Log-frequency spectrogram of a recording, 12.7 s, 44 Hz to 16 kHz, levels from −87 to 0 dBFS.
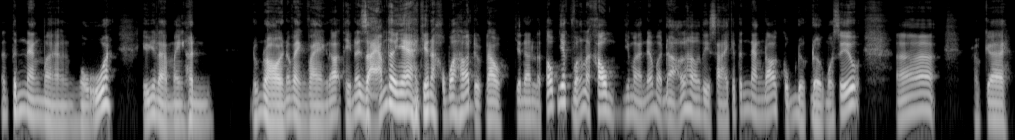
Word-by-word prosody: Ơ, 130 Hz, -, -10 dB
tính 150 Hz, +2 st, -1 dB
năng 120 Hz, -4 st, 0 dB
mà 100 Hz, -3 st, -2 dB
ngủ 95 Hz, -, 0 dB
á, 205 Hz, -, +6 dB, 0.4 s
kiểu 110 Hz, -, -2 dB
như 135 Hz, -, 0 dB
là 105 Hz, -6 st, +2 dB
màn 100 Hz, +1 st, -4 dB
hình 100 Hz, -1 st, -3 dB, 0.5 s
đúng 115 Hz, +4 st, -7 dB
rồi, 100 Hz, -8 st, +6 dB
nó 125 Hz, -, -2 dB
vàng 115 Hz, -7 st, +1 dB
vàng 95 Hz, -1 st, -1 dB
đó, 125 Hz, +2 st, +1 dB
thì 110 Hz, -, -4 dB
nó 150 Hz, +7 st, 0 dB
giảm 150 Hz, +7 st, +5 dB
thôi 190 Hz, -5 st, +7 dB
nha, 160 Hz, -4 st, +7 dB
chứ 145 Hz, 0 st, +5 dB
nó 150 Hz, -, +1 dB
không -, -, -8 dB
có 140 Hz, -, +4 dB
hết 145 Hz, +6 st, +1 dB
được 105 Hz, -, -6 dB
đâu, 110 Hz, -2 st, +2 dB, 0.2 s
cho -, -, -4 dB
nên 115 Hz, -2 st, -4 dB
là 100 Hz, -, -8 dB
tốt 165 Hz, +3 st, +2 dB
nhất 220 Hz, 0 st, +3 dB
vẫn 175 Hz, -, -2 dB
là 165 Hz, -, -1 dB
không, 155 Hz, -5 st, +3 dB
nhưng 135 Hz, +1 st, -11 dB
mà 115 Hz, -4 st, -5 dB
nếu 130 Hz, -, -5 dB
mà 145 Hz, -, -5 dB
đỡ 120 Hz, +6 st, -4 dB
hơn 135 Hz, -6 st, -3 dB
thì 115 Hz, -, -5 dB
xài 100 Hz, -1 st, -6 dB
cái 130 Hz, -, -11 dB
tính 150 Hz, +3 st, -10 dB
năng 135 Hz, -4 st, -4 dB
đó 135 Hz, +4 st, -1 dB
cũng 125 Hz, -3 st, -10 dB
được 100 Hz, -, -6 dB
được 100 Hz, -1 st, -2 dB
một 105 Hz, +1 st, -8 dB
xíu, 165 Hz, -, +2 dB, 0.5 s
á, 145 Hz, +7 st, -2 dB, 0.5 s
OK. 105 Hz, 0 st, -1 dB
125 Hz, 265 wpm, -23 LUFS, 105-150 Hz, 0.5 s, thôi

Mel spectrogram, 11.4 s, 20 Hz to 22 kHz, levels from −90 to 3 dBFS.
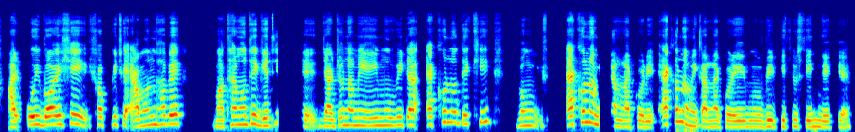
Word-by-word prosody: আর 180 Hz, -, +5 dB, 0.2 s
ঐ -, -, +12 dB, 0.2 s
বয়সেই 260 Hz, +2 st, +5 dB, 0.2 s
সবকিছু 240 Hz, +1 st, -3 dB, 0.2 s
এমনভাবে 255 Hz, +5 st, +2 dB, 0.6 s
মাথার 230 Hz, +7 st, 0 dB
মধ্যে 260 Hz, +2 st, +2 dB
গেঁথে 220 Hz, +7 st, -1 dB
গেছে, 200 Hz, -6 st, -11 dB, 0.2 s
যার 200 Hz, -1 st, +3 dB
জন্য 235 Hz, +1 st, -3 dB
আমি 230 Hz, -, -1 dB
এই 230 Hz, -, -1 dB
মুভিটা 235 Hz, +1 st, 0 dB, 0.3 s
এখনও 320 Hz, +5 st, -3 dB
দেখি, 270 Hz, +4 st, -5 dB, 0.4 s
এবং 220 Hz, +2 st, -2 dB, 0.2 s
স -, -, -22 dB, 0.4 s
এখনো 325 Hz, +6 st, +1 dB
আমি 255 Hz, -2 st, 0 dB
কান্না 190 Hz, -3 st, -1 dB
করি 175 Hz, -1 st, 0 dB, 0.2 s
এখনো 340 Hz, +7 st, +2 dB
আমি 215 Hz, -2 st, -1 dB
কান্না 185 Hz, 0 st, +1 dB
করি 180 Hz, -1 st, +1 dB
এই -, -, -1 dB
মুভির 185 Hz, +1 st, +1 dB
কিছু 190 Hz, +1 st, -3 dB
সিন 185 Hz, +1 st, 0 dB
দেখে। 175 Hz, +2 st, -4 dB
230 Hz, 165 wpm, -21 LUFS, 190-260 Hz, 0.6 s, ঐ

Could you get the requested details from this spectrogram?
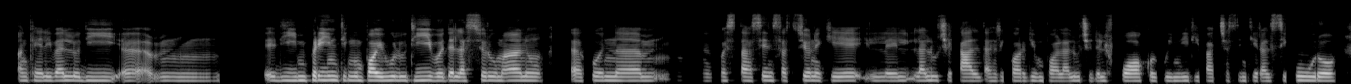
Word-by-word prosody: anche 180 Hz, 0 st, -3 dB
a -, -, +2 dB
livello 180 Hz, 0 st, +2 dB
di, 180 Hz, 0 st, -2 dB
mhmm, 175 Hz, -1 st, -4 dB, 0.4 s
e -, -, -1 dB
di 180 Hz, 0 st, -1 dB
imprinting 190 Hz, 0 st, +3 dB
un 185 Hz, -, +2 dB
po' 190 Hz, 0 st, +8 dB
evolutivo 185 Hz, 0 st, +4 dB
dell'essere 180 Hz, +1 st, +2 dB
umano, 180 Hz, 0 st, +3 dB, 0.3 s
ehm, -, -, 0 dB
con 185 Hz, -1 st, 0 dB
ehm, 175 Hz, 0 st, -1 dB, 0.5 s
questa 180 Hz, 0 st, -2 dB
sensazione 185 Hz, 0 st, -2 dB
che 180 Hz, +1 st, -1 dB
il 175 Hz, 0 st, -8 dB
il 175 Hz, +1 st, -2 dB
la 180 Hz, -, 0 dB
luce 185 Hz, -1 st, -2 dB
calda 170 Hz, -1 st, +1 dB
ricordi 170 Hz, +1 st, -4 dB
un 175 Hz, -, -4 dB
po' 165 Hz, 0 st, -4 dB
la 160 Hz, 0 st, -2 dB
luce 180 Hz, +1 st, -2 dB
del 170 Hz, +1 st, -4 dB
fuoco 170 Hz, 0 st, +1 dB
e -, -, -3 dB
quindi 170 Hz, 0 st, -3 dB
ti 175 Hz, 0 st, -10 dB
faccia 170 Hz, -1 st, -5 dB
sentire 170 Hz, 0 st, -7 dB
al 165 Hz, -, -5 dB
sicuro. 180 Hz, -2 st, +2 dB
180 Hz, 170 wpm, -24 LUFS, 175-185 Hz, 0.5 s, po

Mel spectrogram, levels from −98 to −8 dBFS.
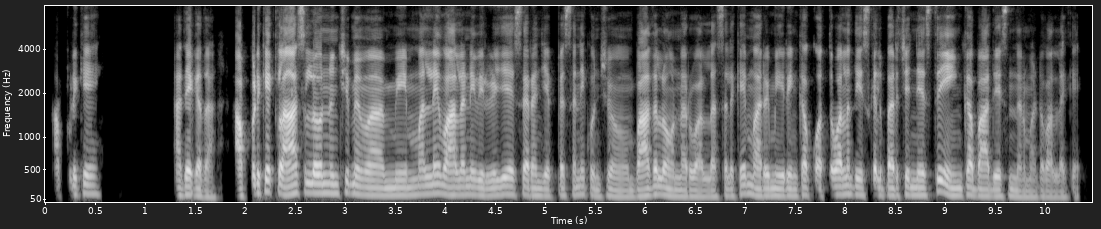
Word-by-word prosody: అప్పటికే 135 Hz, +2 st, -3 dB, 0.9 s
అదే -, -, +3 dB
కదా! -, -, -1 dB, 0.3 s
అప్పటికే -, -, +3 dB
క్లాస్‌లో 145 Hz, +1 st, +6 dB
నుంచి 140 Hz, +2 st, -2 dB
మిమ్మ 120 Hz, -2 st, +2 dB, 0.2 s
మిమ్మల్ని 125 Hz, +4 st, +1 dB
వాళ్ళని 120 Hz, 0 st, +3 dB
విరివి 110 Hz, +1 st, -2 dB
చేశారని 110 Hz, -3 st, -1 dB
చెప్పేసని 110 Hz, +4 st, -3 dB
కొంచెం 100 Hz, +1 st, -6 dB, 0.3 s
బాధలో 120 Hz, +3 st, +3 dB
ఉన్నారు 95 Hz, 0 st, -4 dB
వాళ్ళు 90 Hz, 0 st, -4 dB
అసలకే. 105 Hz, +7 st, -4 dB
మరి 105 Hz, 0 st, +1 dB
మీరు 105 Hz, 0 st, -1 dB
ఇంకా -, -, -2 dB
కొత్త -, -, -4 dB
వాళ్ళని 125 Hz, 0 st, 0 dB
తీసుకెళ్ళి 115 Hz, -, -3 dB
పరిచయం 115 Hz, -2 st, -2 dB
చేస్తే 110 Hz, +10 st, -1 dB
ఇంకా 110 Hz, -, -1 dB
బాధేసిందన్నమాట 95 Hz, -4 st, -3 dB
వాళ్ళకి. 80 Hz, -1 st, -11 dB
115 Hz, 160 wpm, -25 LUFS, 100-125 Hz, 0.9 s, క్లాస్‌లో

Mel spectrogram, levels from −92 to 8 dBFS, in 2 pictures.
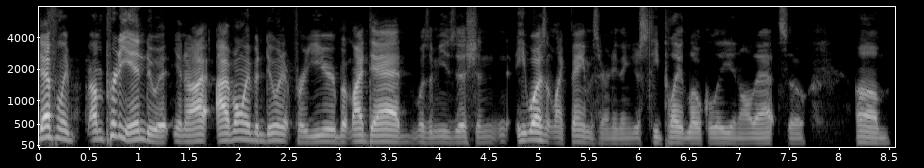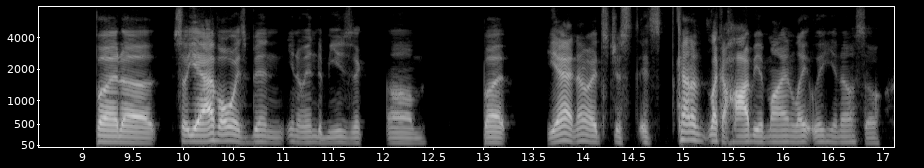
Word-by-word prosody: definitely 205 Hz, -8 st, +7 dB, 0.2 s
I'm 175 Hz, +1 st, +1 dB
pretty 250 Hz, -10 st, +1 dB
into 180 Hz, -, 0 dB
it, 475 Hz, -1 st, +1 dB
you -, -, -8 dB
know, -, -, -3 dB
I -, -, +5 dB
I've 150 Hz, +3 st, +5 dB
only 175 Hz, -1 st, +2 dB
been 150 Hz, -2 st, -8 dB
doing 150 Hz, +1 st, -3 dB
it -, -, -10 dB
for 120 Hz, -, -7 dB
a 115 Hz, -, -9 dB
year, 130 Hz, +1 st, -5 dB
but -, -, -4 dB
my 135 Hz, 0 st, +3 dB
dad 130 Hz, -2 st, +1 dB
was 120 Hz, +1 st, -13 dB
a -, -, -13 dB
musician. 115 Hz, +1 st, -10 dB
He 155 Hz, +4 st, -7 dB
wasn't 165 Hz, -8 st, +3 dB
like 110 Hz, -3 st, -10 dB
famous 115 Hz, -5 st, -10 dB
or 100 Hz, -, -16 dB
anything, 100 Hz, 0 st, -17 dB
just 105 Hz, -, -15 dB
he 115 Hz, -, -11 dB
played 110 Hz, 0 st, -6 dB
locally 105 Hz, 0 st, -8 dB
and 105 Hz, -, -16 dB
all 100 Hz, 0 st, -12 dB
that, 105 Hz, +1 st, -8 dB
so, 100 Hz, 0 st, -15 dB, 0.5 s
um, 110 Hz, -3 st, -4 dB, 0.6 s
but, 120 Hz, -2 st, +6 dB
uh, 110 Hz, -3 st, +6 dB, 0.2 s
so -, -, -4 dB
yeah, 130 Hz, 0 st, +8 dB
I've 150 Hz, -, +3 dB
always 140 Hz, -4 st, +3 dB
been, 115 Hz, -2 st, -8 dB
you 130 Hz, -, -13 dB
know, 115 Hz, -, -10 dB
into 115 Hz, 0 st, -9 dB
music, 110 Hz, 0 st, -11 dB, 0.2 s
um, 105 Hz, -1 st, -8 dB, 0.6 s
but 115 Hz, -1 st, +2 dB, 0.4 s
yeah, -, -, +4 dB
no, -, -, -3 dB
it's -, -, -4 dB
just, -, -, -12 dB
it's -, -, -10 dB, 0.2 s
kind 170 Hz, -1 st, +4 dB
of 150 Hz, -5 st, -3 dB
like 140 Hz, -1 st, +2 dB
a -, -, 0 dB
hobby 125 Hz, +1 st, +5 dB
of 120 Hz, -, -7 dB
mine 120 Hz, 0 st, -3 dB
lately, 120 Hz, +1 st, -5 dB
you 125 Hz, -1 st, -13 dB
know, 120 Hz, +1 st, -9 dB
so 105 Hz, -3 st, -13 dB
120 Hz, 230 wpm, -24 LUFS, 110-135 Hz, 0.6 s, yeah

